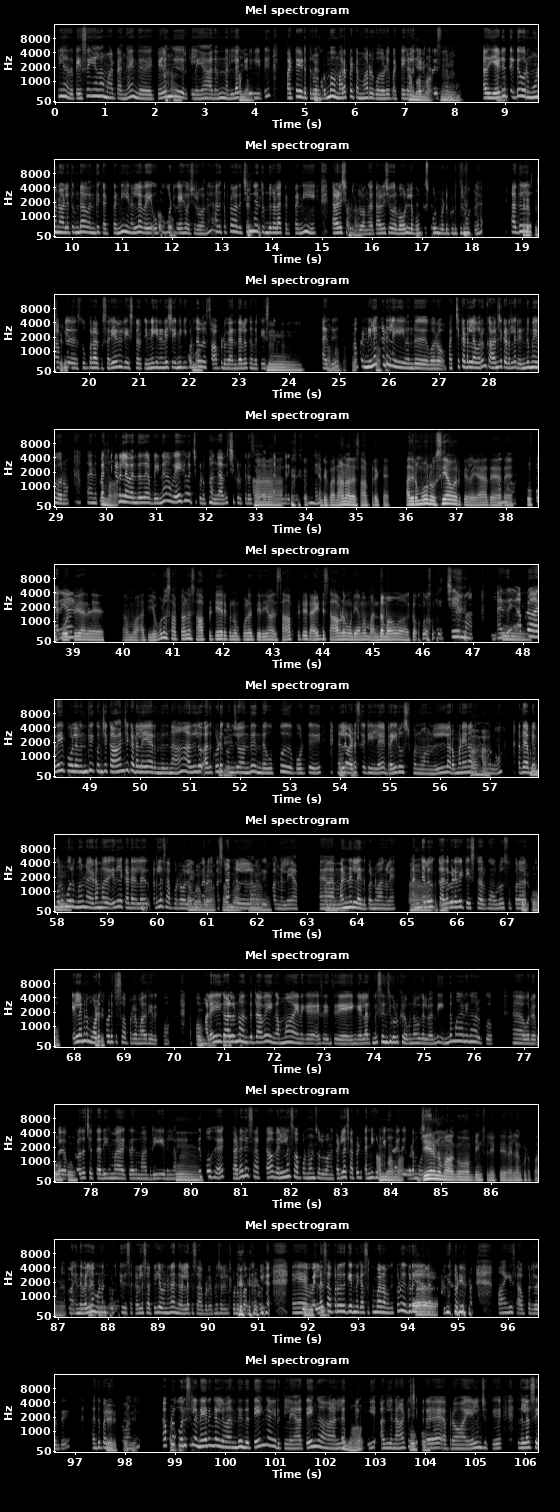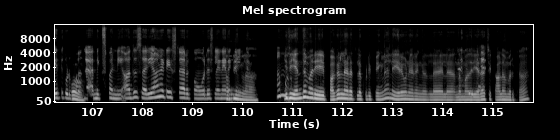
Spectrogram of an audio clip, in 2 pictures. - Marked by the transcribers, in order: in English: "கட்"; in English: "ஸ்பூன்"; chuckle; other noise; drawn out: "ம்"; drawn out: "ஆ"; laugh; tapping; other background noise; laughing while speaking: "மந்தமாவும் ஆகும். ம்ஹ்ம்"; in English: "ட்ரை ரோஸ்ட்"; laughing while speaking: "செஞ்சு குடுக்ற உணவுகள்"; laugh; laughing while speaking: "குடுப்பாங்க அதுபோல"; laughing while speaking: "ஆ"; laughing while speaking: "நல்லா இருக்கும், குடுங்க"
- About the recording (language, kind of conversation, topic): Tamil, podcast, மழைக்காலத்தில் உங்களுக்கு மனதில் நிற்கும் சிற்றுண்டி நினைவுகள் என்னென்ன?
